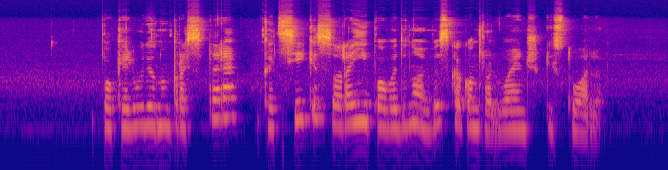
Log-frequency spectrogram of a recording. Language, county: Lithuanian, Panevėžys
